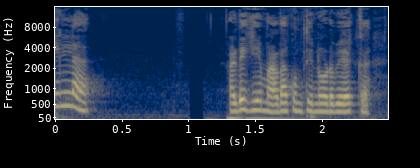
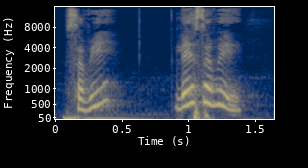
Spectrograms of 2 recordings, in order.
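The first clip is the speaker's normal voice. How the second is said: raised, high-pitched call for attention; 8 semitones higher, 5 dB louder, slower than usual. Acted. Woman calls her daydreaming kitchen companion, calling out. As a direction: call sharply to someone who isn't listening. Calling an inattentive co-sister-in-law.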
